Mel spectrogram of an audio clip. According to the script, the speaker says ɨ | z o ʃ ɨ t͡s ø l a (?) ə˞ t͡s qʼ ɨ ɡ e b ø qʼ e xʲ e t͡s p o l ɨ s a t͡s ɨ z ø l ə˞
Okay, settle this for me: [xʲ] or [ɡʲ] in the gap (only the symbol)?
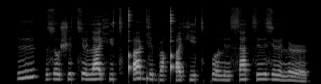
xʲ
